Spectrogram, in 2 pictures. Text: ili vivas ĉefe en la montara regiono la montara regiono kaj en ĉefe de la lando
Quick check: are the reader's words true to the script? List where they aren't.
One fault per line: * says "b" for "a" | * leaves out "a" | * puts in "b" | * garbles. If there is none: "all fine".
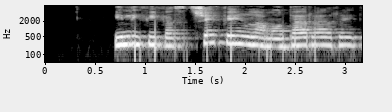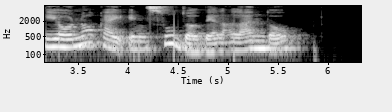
* leaves out "la montara regiono"
* says "sudo" for "ĉefe"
